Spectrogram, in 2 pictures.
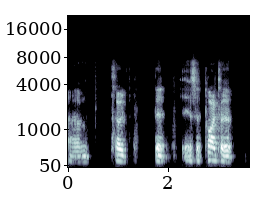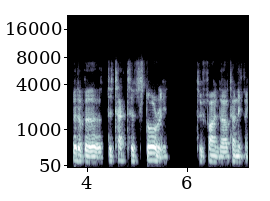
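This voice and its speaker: A man at a fairly slow pace with long, frequent pauses, over a quiet background. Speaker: presenter, stamp collector. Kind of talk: presentation. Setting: video call. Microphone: video call.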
